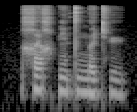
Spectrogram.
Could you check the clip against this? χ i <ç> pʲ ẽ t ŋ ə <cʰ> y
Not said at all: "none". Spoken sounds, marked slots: χ, cʰ

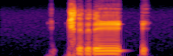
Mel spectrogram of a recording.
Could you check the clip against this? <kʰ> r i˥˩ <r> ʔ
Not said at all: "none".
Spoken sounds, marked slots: k, none

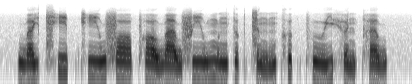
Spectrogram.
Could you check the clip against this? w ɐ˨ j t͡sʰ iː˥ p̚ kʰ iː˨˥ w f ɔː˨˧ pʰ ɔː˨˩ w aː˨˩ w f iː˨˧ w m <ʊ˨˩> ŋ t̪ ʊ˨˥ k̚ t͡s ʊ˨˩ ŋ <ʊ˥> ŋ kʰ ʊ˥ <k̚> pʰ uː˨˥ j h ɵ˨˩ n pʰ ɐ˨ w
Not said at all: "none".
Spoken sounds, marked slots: ʊ˨, ʊ˧, k̚

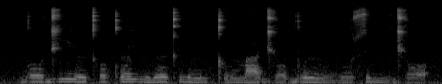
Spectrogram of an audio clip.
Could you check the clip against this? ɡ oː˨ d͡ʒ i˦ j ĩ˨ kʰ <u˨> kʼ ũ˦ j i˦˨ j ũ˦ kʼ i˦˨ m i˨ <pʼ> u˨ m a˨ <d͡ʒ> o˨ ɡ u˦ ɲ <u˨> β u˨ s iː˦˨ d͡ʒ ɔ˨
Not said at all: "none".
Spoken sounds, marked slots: o˨, kʼ, d͡ʒ, u˨

